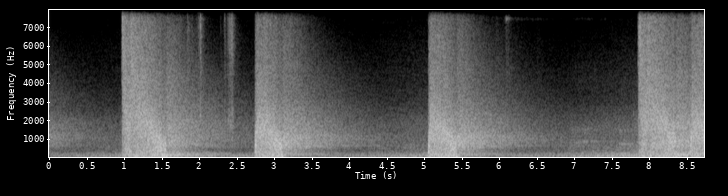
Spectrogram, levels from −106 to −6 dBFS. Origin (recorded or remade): recorded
